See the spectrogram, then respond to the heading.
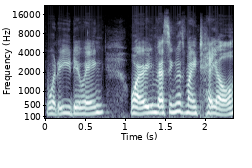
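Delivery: plain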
